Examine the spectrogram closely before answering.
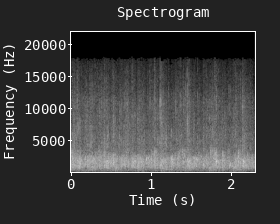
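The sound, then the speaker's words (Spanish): An audience applauds during a religious service with loud, dense, continuous clapping at a steady level throughout. “Eso sí merece un aplauso. Ahí no hay que meditar sino celebrar.”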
